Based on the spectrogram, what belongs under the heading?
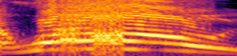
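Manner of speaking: high, loud wow outburst; mock zealous shout; imitated neighbour's yell. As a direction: whoop to jolt the sleeper awake. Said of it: "Y el de al lado grita".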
